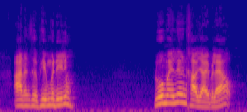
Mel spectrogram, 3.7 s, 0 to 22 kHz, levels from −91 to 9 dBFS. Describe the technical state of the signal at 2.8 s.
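Right around 2.79 to 2.81 s you get compressed frames skipped: a run of frames never gets decoded, so the speech jumps ahead by nearly half a second, which points to around fifteen 23.2 ms frames. Because the surrounding frames overlap, the join comes out as a short smeared blip, not a hard click.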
